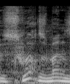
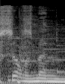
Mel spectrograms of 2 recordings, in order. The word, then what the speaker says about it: Swordsman: Aujourd'hui, on va parler de Swordsman 2. Peut-être que je le prononce mal, il fallait pas prononcer le W, j'en suis vraiment désolé. Donc Swordsman 2.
